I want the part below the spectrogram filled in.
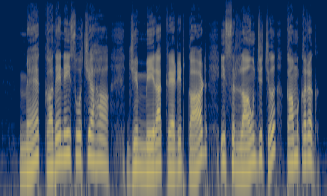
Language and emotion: Dogri, surprised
